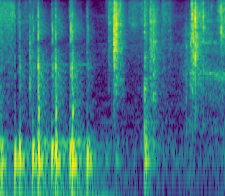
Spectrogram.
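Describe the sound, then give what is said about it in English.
A quick drum roll tapped out by hand: a rapid run of about five sharp knocks, then a short pause and one final louder hit, with faint lighter taps trailing after. “Drum roll.”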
